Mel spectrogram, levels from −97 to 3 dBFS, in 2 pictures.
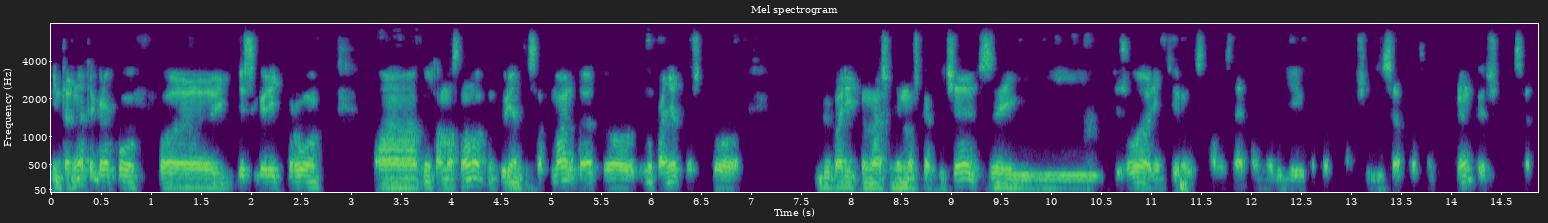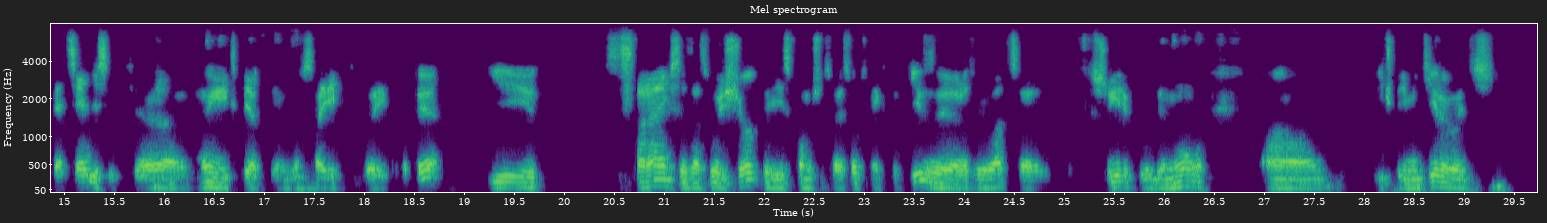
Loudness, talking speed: -22 LUFS, 105 wpm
